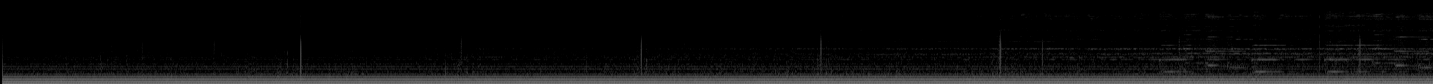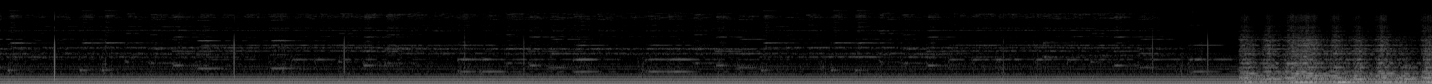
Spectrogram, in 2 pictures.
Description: Christmas Pipes and Chimes Jingle Bells, theater organ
